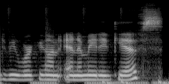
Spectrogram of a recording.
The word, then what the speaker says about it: GIF: Today we're going to be working on animated GIFs. I'm sorry for anybody who pronounces it GIF. I pronounce it GIF.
